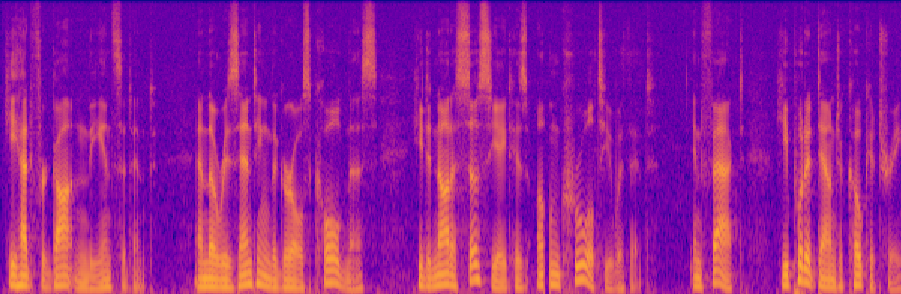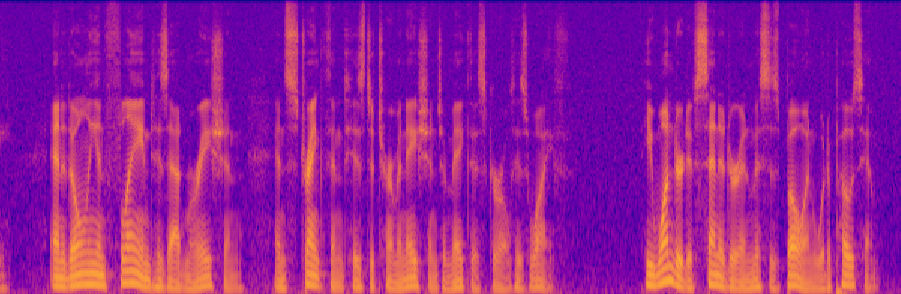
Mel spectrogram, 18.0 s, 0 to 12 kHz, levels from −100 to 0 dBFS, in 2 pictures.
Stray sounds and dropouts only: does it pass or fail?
fail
